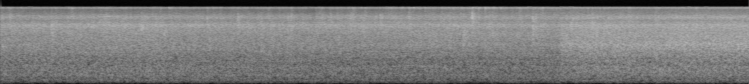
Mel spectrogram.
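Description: Heavy rain pouring down as a dense, steady hiss. It grows a little louder and brighter about five and a half seconds in.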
